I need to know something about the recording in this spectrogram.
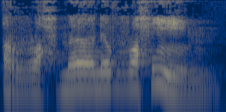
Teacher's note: در این کلمات میبینیم که حرف عین و حا از وسط حلق تلفظ میشه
